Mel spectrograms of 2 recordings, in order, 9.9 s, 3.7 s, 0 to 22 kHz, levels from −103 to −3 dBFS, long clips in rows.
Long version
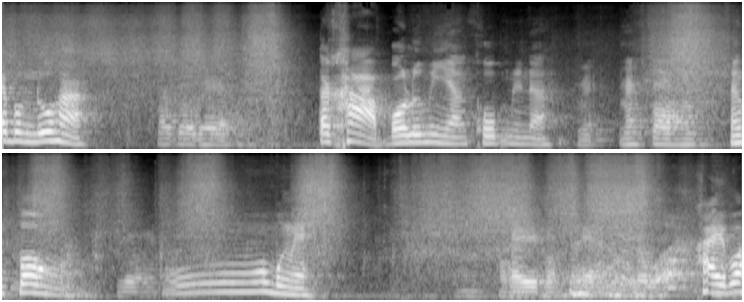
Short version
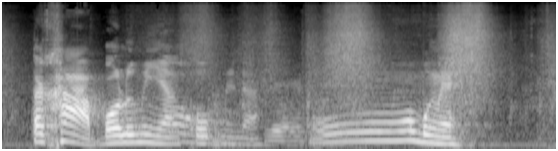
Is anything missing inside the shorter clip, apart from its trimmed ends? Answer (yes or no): yes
